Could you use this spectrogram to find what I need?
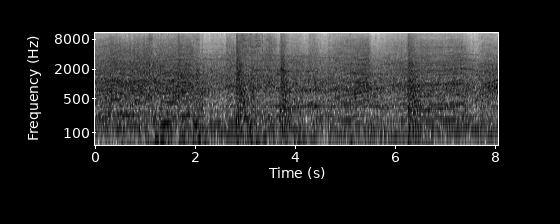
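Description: Cars bump and crash into each other with sharp knocks.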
